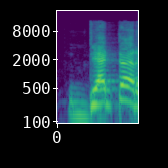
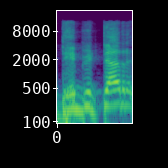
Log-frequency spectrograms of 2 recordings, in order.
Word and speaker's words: debtor: वारिया डेटर DEBTOR डेटर बहुत सारे बोलते हैं डेबिटर गलत वर्ड है इट इज डेटर B silent है TORDETOR डेटर creditor debtor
